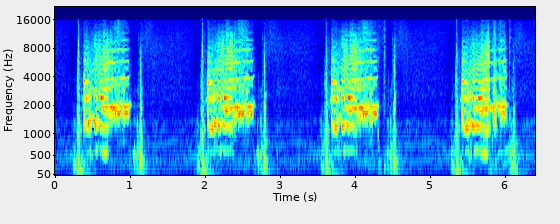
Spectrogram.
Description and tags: car windshield wipers seamless loop 3 slowest squeakier
New car windshield wiping sounds. Slower variation. Hella squeaky. Seamless loop.
Recorded with Edirol R-1 & Sennheiser ME66.
windshield, shield, wiping, squeek, wipers, window, glass, loop, rubber, squeeky, squeaky, seamless, wind, cleaning, car, rain, squeak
